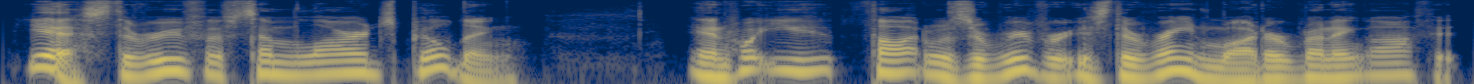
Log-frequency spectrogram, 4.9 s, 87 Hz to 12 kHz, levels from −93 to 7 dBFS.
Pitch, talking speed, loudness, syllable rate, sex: 150 Hz, 255 wpm, -18 LUFS, 6.1 syllables/s, male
